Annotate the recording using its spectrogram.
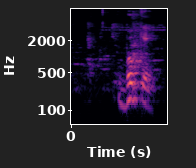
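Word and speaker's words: bouquet: है बी ओ यू क्यू यू ई टी बुके बुके किसी को उपहार में फूल वगैरह का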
